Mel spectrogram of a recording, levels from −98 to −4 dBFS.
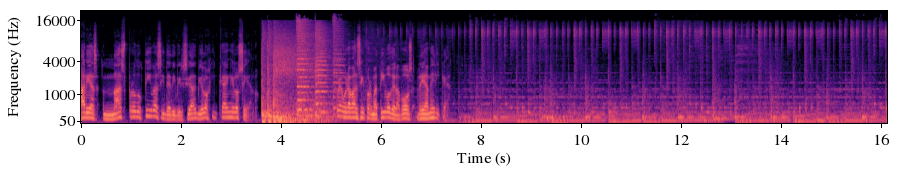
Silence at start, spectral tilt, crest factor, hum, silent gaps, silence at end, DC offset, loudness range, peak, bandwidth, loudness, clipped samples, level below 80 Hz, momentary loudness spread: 0 s; -5 dB/octave; 22 dB; none; none; 0 s; under 0.1%; 12 LU; -12 dBFS; 19.5 kHz; -35 LUFS; under 0.1%; -44 dBFS; 14 LU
